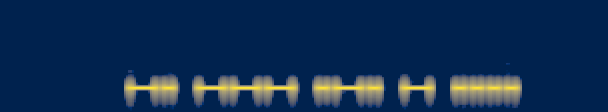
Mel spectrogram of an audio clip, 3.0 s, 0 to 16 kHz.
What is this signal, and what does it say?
Morse code, heard as a keyed tone, about 28 wpm, 700 Hz. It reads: NORTH
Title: Sentences from Top 400 Words - New Word Drill - 28wpm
